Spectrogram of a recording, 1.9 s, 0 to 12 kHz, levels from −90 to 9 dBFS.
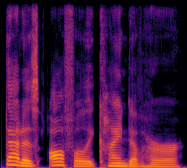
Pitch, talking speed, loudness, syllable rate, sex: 180 Hz, 190 wpm, -19 LUFS, 4.8 syllables/s, female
